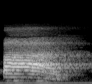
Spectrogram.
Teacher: Você observa que o A ele tem um som mais forte, mais tônico que o I. Sério. A palavra foi separada, porém em uma sílaba nós temos 2 vogais que se encontram. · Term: ditongo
